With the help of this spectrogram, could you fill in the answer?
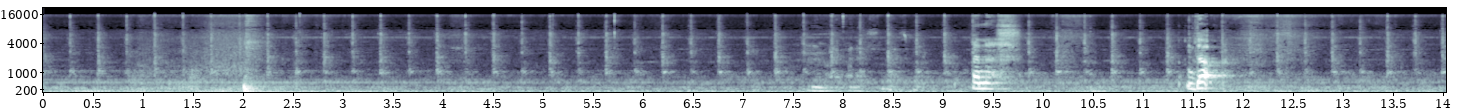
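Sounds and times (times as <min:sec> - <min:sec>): timer ticking: 0:00.0 - 0:14.0
short thump: 0:02.0 - 0:02.2.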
